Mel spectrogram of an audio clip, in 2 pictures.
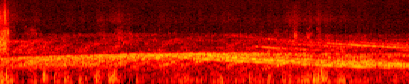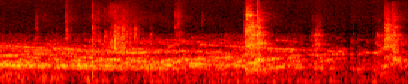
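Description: Emergency vehicle siren: one long wail that rises in pitch for about two seconds, then slowly falls over the next five. A couple of sharp knocks sound near the end.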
